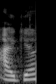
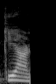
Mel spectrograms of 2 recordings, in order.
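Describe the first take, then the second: First: The first vowel sounds like 'eye'. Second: The first vowel sounds like 'ee'. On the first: This is how English speakers say it. "American లాంగ్వేజ్లో ఇంకా Britain లాంగ్వేజ్లో అయితే ఐకియా అని correct pronunciation" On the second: This is how people in Sweden say it. "స్వీడన్లో వాళ్ళు ఇకియా అంటారు"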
